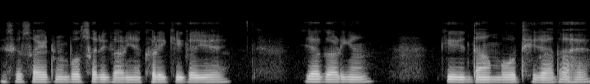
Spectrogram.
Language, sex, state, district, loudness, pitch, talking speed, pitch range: Hindi, male, Chhattisgarh, Kabirdham, -18 LUFS, 110 Hz, 185 wpm, 110-115 Hz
